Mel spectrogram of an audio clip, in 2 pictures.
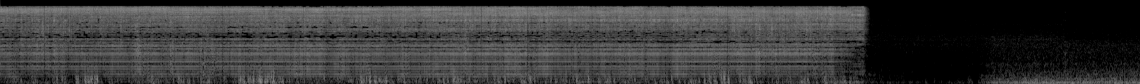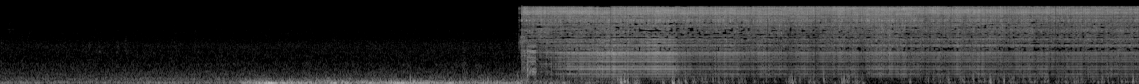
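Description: A welding arc buzzes and hums steadily.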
